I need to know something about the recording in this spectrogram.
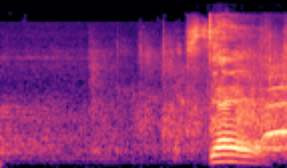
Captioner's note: applause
